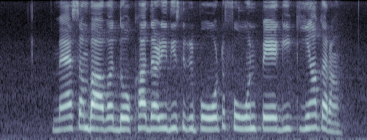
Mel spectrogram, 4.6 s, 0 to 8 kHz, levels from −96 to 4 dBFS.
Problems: echo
